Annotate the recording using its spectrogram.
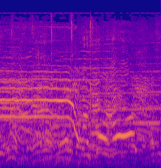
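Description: Football crowd in the stands yelling, several voices overlapping, one holding a long drawn-out shout that drops in pitch just after a second in: spectators calling for the defense.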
